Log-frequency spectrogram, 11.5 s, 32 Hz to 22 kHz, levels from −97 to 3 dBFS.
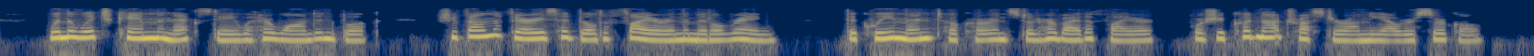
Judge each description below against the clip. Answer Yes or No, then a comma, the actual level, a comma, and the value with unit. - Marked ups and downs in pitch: No, average, 3.5 semitones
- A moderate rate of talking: No, fast, 235 wpm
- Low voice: No, high, 225 Hz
